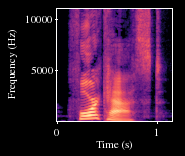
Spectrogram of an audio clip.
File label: "forecast", English; 3000 words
